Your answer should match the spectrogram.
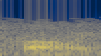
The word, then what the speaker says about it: Crowley: name is Alis Dei because that I am Holy my enemies say crowy and wish to treat me fly so now you'll never forget how to pronounce it it's crowly cowly um how do you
